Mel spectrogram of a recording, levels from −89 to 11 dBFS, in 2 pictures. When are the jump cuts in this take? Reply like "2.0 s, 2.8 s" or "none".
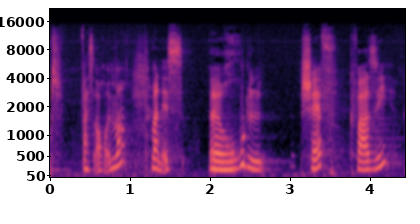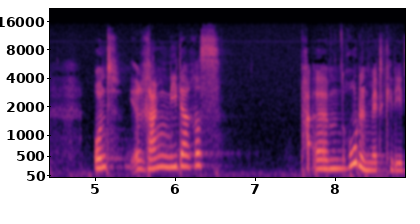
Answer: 1.3 s, 1.8 s, 5.4 s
